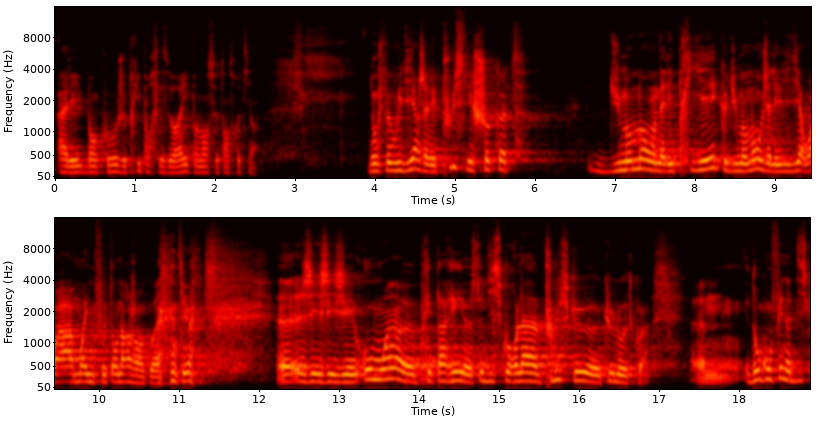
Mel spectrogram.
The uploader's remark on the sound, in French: Enregistré à l'église CVV, le 17/04/2022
